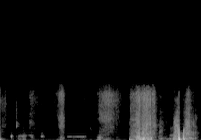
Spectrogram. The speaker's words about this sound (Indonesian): Si anjing diem deh.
